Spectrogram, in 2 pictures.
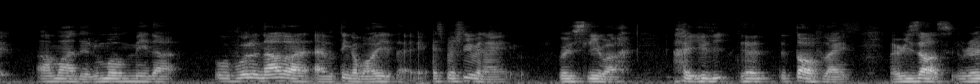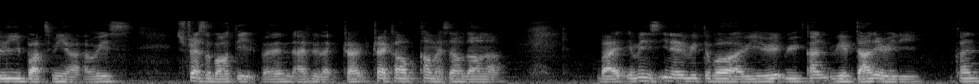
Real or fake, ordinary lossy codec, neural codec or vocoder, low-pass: real; none; none; none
